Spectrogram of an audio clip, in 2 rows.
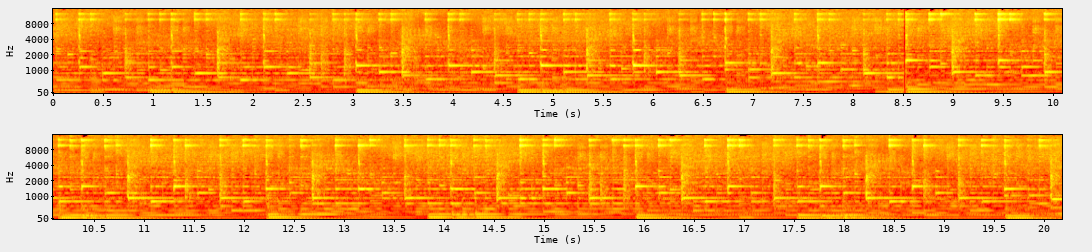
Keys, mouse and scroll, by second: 0.7-3.3 middle drag, 3.4 scroll up 1, 4.2 click, 4.7-5.6 middle drag, 6.3 click, 7.2 g, 7.5 z, 8.3-9.0 scroll up 1, 9.1 click, 9.5-10.4 middle drag, 10.8 click, 11.2-11.5 scroll up 1, 11.5-15.0 middle drag, 15.3-17.2 scroll down 1.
